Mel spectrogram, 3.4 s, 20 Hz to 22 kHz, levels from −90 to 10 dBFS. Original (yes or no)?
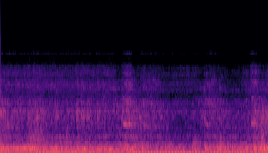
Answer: yes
